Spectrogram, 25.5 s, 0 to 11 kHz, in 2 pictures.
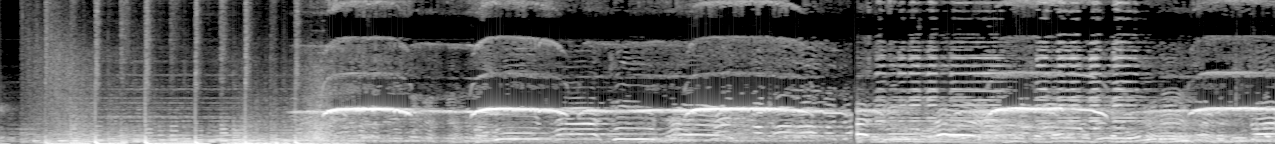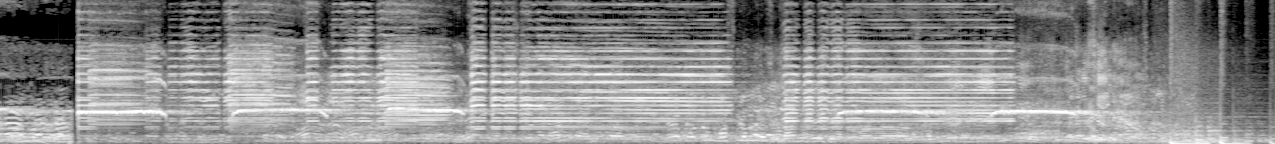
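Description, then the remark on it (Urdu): A packed Sindh Assembly hall erupts in uproar during the presentation of Sindh's 1,452 billion rupee budget, with shrill whistles blowing again and again over a dense roar of shouting and chatter from many people, loud and continuous throughout. “قومی اسمبلی میں ہلڑ بازی ہوئی تو سندھ اسمبلی کے ارکان بھی پیچھے نہیں رہے سیٹیوں سے گونجتے ایوان میں سندھ کا چودہ سو باون ارب روپے کا بجٹ پیش”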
